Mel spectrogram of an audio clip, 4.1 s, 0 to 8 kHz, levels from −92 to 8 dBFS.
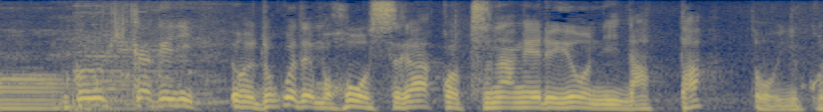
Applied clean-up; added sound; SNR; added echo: none; none; none; none.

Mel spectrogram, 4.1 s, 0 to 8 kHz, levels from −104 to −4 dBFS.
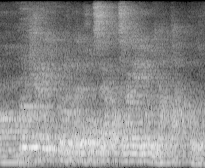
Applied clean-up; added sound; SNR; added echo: none; none; none; reverberation time 2.2 s.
